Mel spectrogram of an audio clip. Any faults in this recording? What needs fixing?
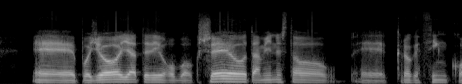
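A filter restarted on every block is the fault here. The filtering stage discards its internal state at each block boundary and begins every block as though the input before it had been silence. Each block therefore opens with a small transient, and across the whole speech clip these stack into a steady 25 Hz buzz. That rate fits blocks about 40 ms long. The buzz rises and falls with the speech level, loudest on strong passages. To prevent this, keep the filter's state in memory and carry it from each block into the next instead of resetting it.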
